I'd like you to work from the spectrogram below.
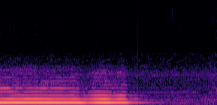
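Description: A single sustained F sharp on a flute, a steady, clear tone with strong even harmonics, held for under a second before it cuts off and leaves a quiet tail, played alone.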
